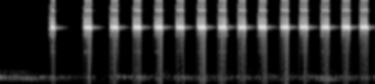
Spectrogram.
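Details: After half a second of quiet, a cricket starts chirping at night, a crisp high-pitched chirp repeated about four times a second, fourteen in a row with no other sound around.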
